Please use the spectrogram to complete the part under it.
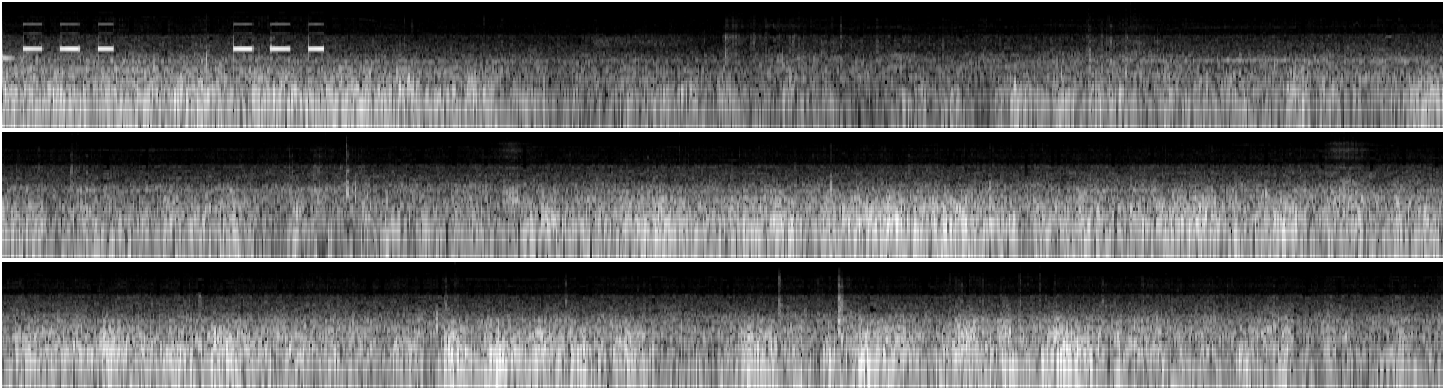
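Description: Wind rumbles and buffets against a microphone outdoors.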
